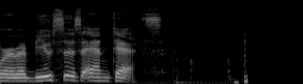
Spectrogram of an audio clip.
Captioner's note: speaking French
